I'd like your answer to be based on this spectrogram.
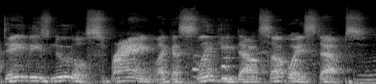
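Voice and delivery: normal talking voice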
